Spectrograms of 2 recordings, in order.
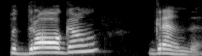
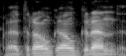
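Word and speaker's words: Pedrógão Grande: Because of the nasal sounds, because we have lots of nasal sounds, right? And then that is also another nasal sound. And Pedrogão, because you should have an accent on the O, so it's the stress is there. So it's Pedrogão Grande.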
